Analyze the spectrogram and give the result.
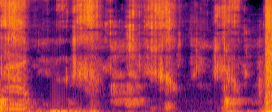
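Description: crunchy snack being chewed

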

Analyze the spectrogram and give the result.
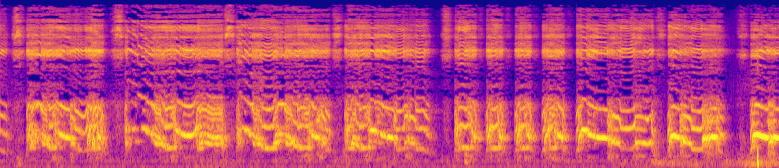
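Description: chicken clucking and crowing

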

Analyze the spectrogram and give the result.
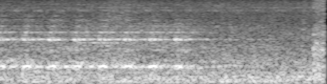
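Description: train

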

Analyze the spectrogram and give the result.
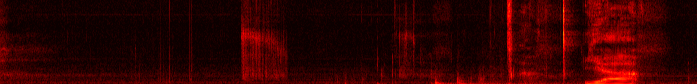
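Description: sipping beer

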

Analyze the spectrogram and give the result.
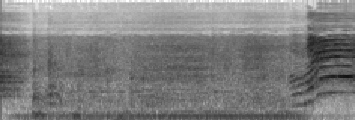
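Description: baby goat bleating

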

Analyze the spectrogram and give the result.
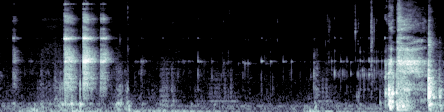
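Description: glasses clinking

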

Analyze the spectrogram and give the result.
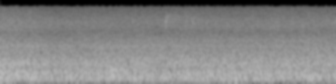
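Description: rain falling

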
